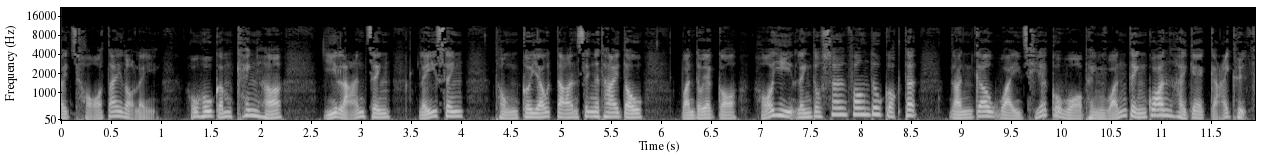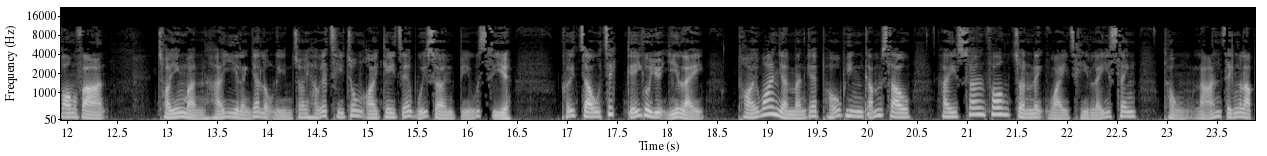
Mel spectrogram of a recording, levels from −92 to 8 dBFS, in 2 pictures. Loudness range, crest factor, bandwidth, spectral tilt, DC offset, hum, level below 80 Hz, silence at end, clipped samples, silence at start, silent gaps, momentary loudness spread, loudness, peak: 2 LU; 18 dB; 11.5 kHz; -7 dB/octave; under 0.1%; none; -46 dBFS; 0.05 s; under 0.1%; 0 s; none; 7 LU; -22 LUFS; -4 dBFS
